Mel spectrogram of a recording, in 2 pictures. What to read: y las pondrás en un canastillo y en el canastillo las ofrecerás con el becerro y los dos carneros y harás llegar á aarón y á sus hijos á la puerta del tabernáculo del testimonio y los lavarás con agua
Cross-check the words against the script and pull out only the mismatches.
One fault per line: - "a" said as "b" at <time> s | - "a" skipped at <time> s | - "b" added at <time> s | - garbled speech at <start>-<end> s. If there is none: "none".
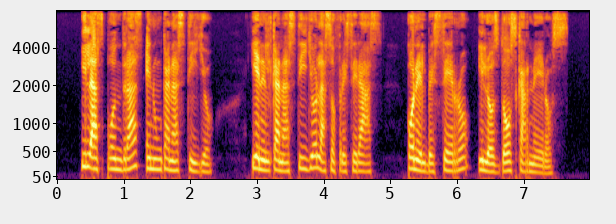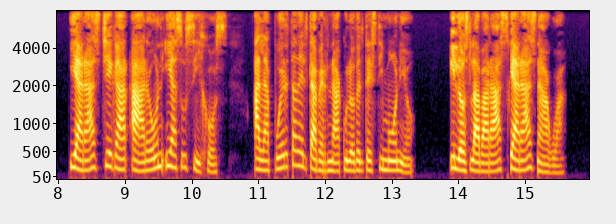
- "con" said as "harás" at 14.8 s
